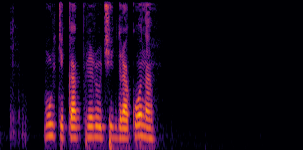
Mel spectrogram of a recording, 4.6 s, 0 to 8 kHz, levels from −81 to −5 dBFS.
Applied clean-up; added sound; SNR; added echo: neural mask model RNNoise.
